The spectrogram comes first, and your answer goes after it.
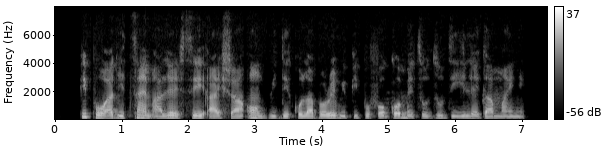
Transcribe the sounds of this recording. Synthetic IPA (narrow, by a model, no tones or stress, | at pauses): pipoladetʰãɪ̃mʔa̰lɛseʔaɪʃaʔɔ̃ŋbidekolabɔɾetwipipofɔɡɔvmɛ̃ntodudiilɛɡamãɪ̃nĩ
